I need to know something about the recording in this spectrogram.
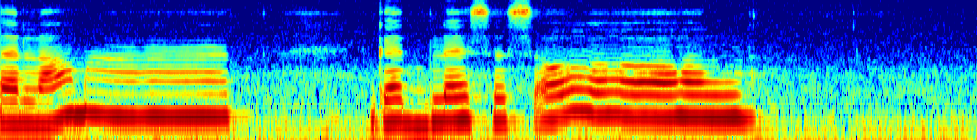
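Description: A high-pitched puppet voice speaks with animation, close up.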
